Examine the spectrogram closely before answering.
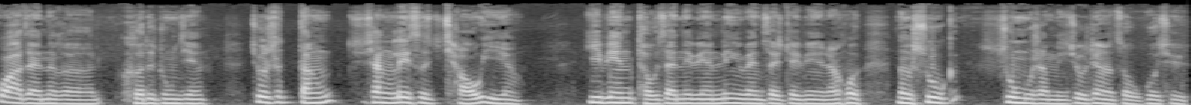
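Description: A man speaks with a Tibetan accent at a fairly high pitch. His pace is moderate and his intonation fairly even. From Tibet, Lhasa. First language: Tibetan (speaking Chinese). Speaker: exile government civil servant. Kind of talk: radio interview.

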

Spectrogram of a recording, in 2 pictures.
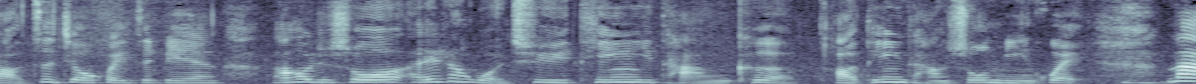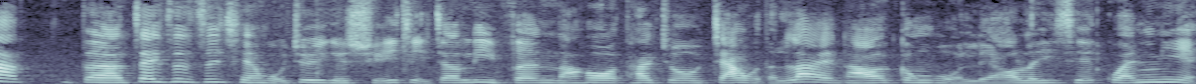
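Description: With noticeable background noise, a woman speaks at a moderate pace, at medium pitch, with ordinary pitch variation. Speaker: debtor sharing her story. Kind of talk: testimony.

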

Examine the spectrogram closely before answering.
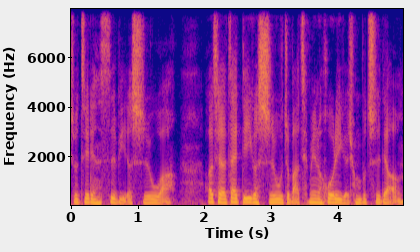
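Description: A woman speaks very fast in a very deep, low pitch with a dark, mellow tone. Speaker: podcaster and former YouTuber, day trader. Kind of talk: personal diary monologue.

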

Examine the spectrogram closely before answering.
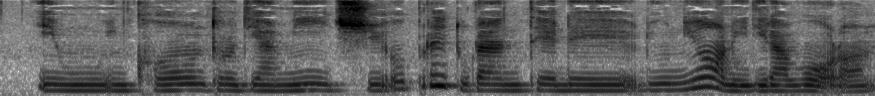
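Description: A woman's medium-pitched voice with a Chinese accent and a dark, mellow tone. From Taiwan. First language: Mandarin Chinese (speaking Italian). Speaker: podcaster. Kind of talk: personal monologue podcast. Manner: halting.

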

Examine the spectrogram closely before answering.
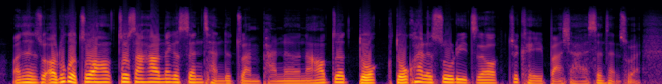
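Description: The speaker talks very fast with lively intonation and hardly any pauses, in a dark, mellow tone. The sound is dry and close with no echo, and the background is quiet. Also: man, fairly high pitch for a man. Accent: Taiwanese. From Taiwan, New Taipei. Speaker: solo podcast host. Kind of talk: casual monologue.

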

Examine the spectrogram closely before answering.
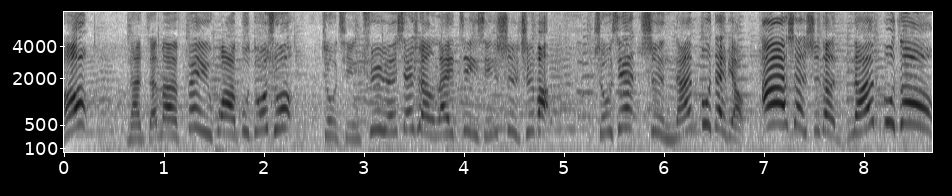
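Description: With faint crowd noise and faint music behind her, a woman does a put-on character voice at an extremely high pitch, her tone bright and sharp, at a moderate pace. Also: lively intonation.

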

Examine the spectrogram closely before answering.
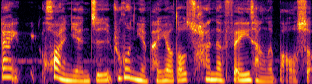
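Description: A somewhat breathy woman at a moderate pace, with very wide pitch swings. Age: 20s. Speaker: podcast host. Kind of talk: solo monologue.

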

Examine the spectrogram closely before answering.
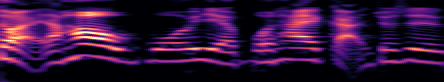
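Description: With a bright, sharp tone, a woman speaks at medium pitch and a moderate pace, with ordinary pitch variation. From Taiwan, Chiayi. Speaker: podcast co-host, model. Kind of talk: casual chat. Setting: studio.

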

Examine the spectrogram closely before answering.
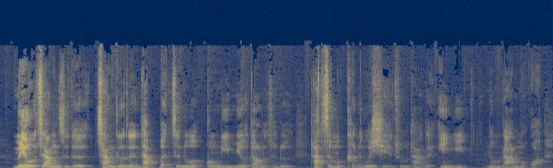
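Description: The voice moves at a very fast pace with lively intonation and audible room echo. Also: man, medium pitch for a man. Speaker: songwriter. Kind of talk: casual interview chat. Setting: on location recording.

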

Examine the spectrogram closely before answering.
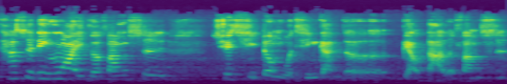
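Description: At a fairly slow pace, a woman talks while noticeable background noise carries on. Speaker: amateur voice actor and charity administrator. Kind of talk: interview.

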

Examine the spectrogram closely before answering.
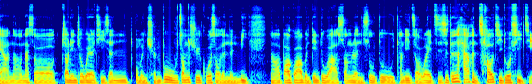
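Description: Speaking with hardly any pauses, a man talks in a fairly low pitch on a very clean recording with a silent background. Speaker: student competitive sport stacker and podcaster. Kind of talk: casual solo podcast monologue. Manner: fast.

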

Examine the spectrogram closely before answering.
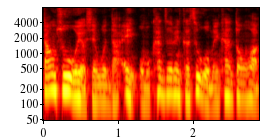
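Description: A man's very fast, somewhat breathy delivery, dark and mellow in tone, with very wide pitch swings. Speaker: podcast co-host. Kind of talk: casual chat.

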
